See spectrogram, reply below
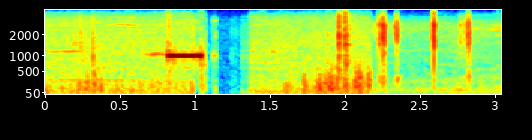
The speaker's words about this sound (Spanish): Si desea, deje su mensaje en la casilla de voz. Después de tono, grabe su mensaje.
